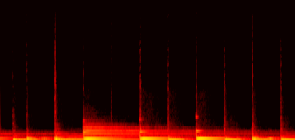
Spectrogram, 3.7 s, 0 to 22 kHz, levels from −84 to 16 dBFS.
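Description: No technical faults can be heard anywhere in the audio, and the signal holds steady throughout without any break, disturbance or change in level that would point to a problem in the chain.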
